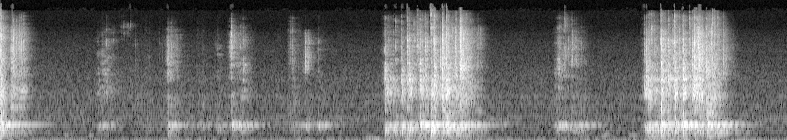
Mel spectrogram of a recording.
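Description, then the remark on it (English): Dice clatter and rattle across a hard table in another room in several quick bursts, a few longer rolling rattles among shorter clicks, fairly quiet over a steady low hum, with no one speaking. “I hear a lot of dice rolling from the other room.”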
